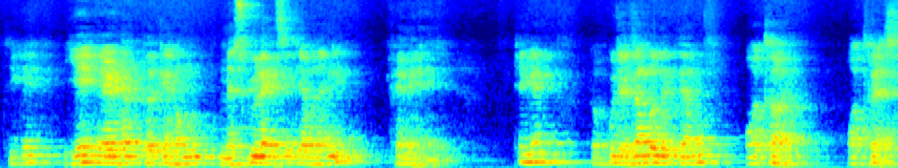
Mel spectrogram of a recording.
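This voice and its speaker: A man's voice: mid-range voice, mellow. A male English grammar teacher who goes through slides step by step, repeats each rule and asks and answers his own questions. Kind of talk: slide-based grammar lesson. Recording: very echoey room, voice from a distance.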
